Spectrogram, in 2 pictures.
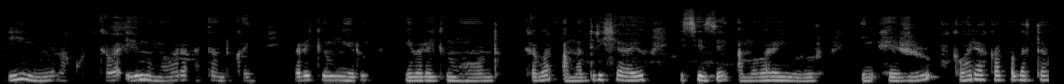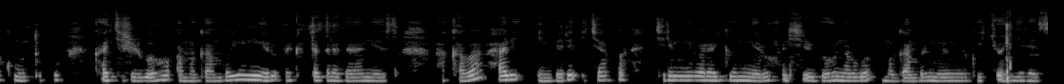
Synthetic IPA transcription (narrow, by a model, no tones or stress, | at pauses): ijimiɲaβakoikʰaβaʔiɾimumaβaɾaʔataːndukʰaɲeiβaɾaɾɟuːmŋe̞ːɾu | niβaɾaɾɟumuho̞ːndoikʰaβaːmadiɾiçaːjo̞isize̞amaβaɾajuβuɾuɾu | he̞ːʒuɾuhakaβahaɾihakaːpaɡatakumutukukʰaːniciʃiɾɡweɦo̞ʔamaɡaːmbo̞juːmŋe̞ːɾuʔaɾikoitaɡaɾaɡaɾane̞ːzahakʰaβahaɾiːmbe̞ɾe̞ʔicaːpaciɾimŋiːβaɾaɾɟuːmŋe̞ːɾuhaniciʃiɾɡweho̞naβɡo̞ʔamaɡaːmboɾimuɾimŋiɾɡwico̞̰ːɲeɾe̞zḁ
